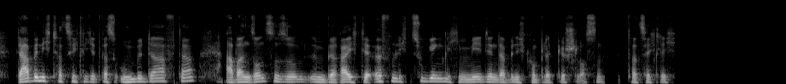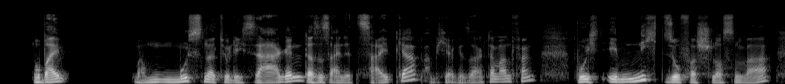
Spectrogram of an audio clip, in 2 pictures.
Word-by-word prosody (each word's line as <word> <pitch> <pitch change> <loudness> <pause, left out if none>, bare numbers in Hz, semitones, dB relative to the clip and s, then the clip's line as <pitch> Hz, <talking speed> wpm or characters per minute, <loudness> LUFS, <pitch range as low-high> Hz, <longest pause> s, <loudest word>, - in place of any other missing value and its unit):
Da - - +6
bin 170 - +5
ich 170 -1 +2
tatsächlich 130 -3 -5
etwas 120 0 -3
unbedarfter, 140 +6 -1 0.3
aber 110 0 +2
ansonsten, 125 +6 +1
so 120 -2 0
im 120 -1 -6
im 110 -2 0
Bereich 115 +1 +3
der 115 - +2
öffentlich 135 0 -2
zugänglichen 140 -6 -2
Medien, 115 +1 +1
da 105 - +2
bin 110 +2 -3
ich - - -12
komplett - - -5
geschlossen - - -7 0.2
tatsächlich. - - -6 1.4
Wobei, 120 +5 +5 0.7
man 100 -1 -5
m 110 0 0
muss 155 +4 +3
natürlich 105 -8 +1
sagen, 110 - +3
dass - - +5
es 105 0 -1
eine 85 -3 -4
Zeit - - -4
gab- - - 0
habe - - -16
ich - - -16
ja - - -3
gesagt 90 +7 -8
am 125 -1 -1
Anfang- 155 +8 -4 0.4
wo 120 0 +7
ich 120 0 -3
eben 120 +3 +5
nicht 210 +4 +3
so 110 0 +6
verschlossen 95 -4 -3
war. 80 - -3
120 Hz, 175 wpm, -26 LUFS, 110-135 Hz, 1.4 s, wo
